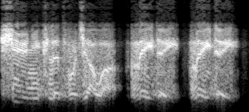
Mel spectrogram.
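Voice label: damaged engine, mood low, Polish speech; War Thunder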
